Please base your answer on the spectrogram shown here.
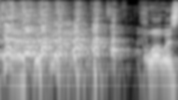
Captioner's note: people in the background laughs happily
